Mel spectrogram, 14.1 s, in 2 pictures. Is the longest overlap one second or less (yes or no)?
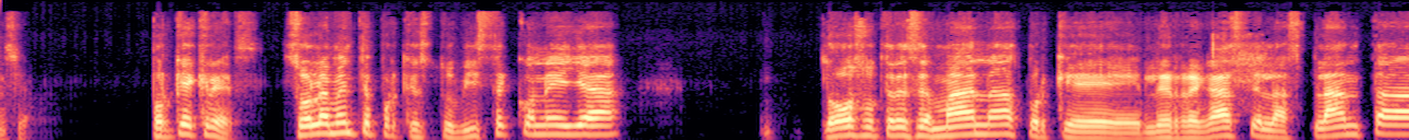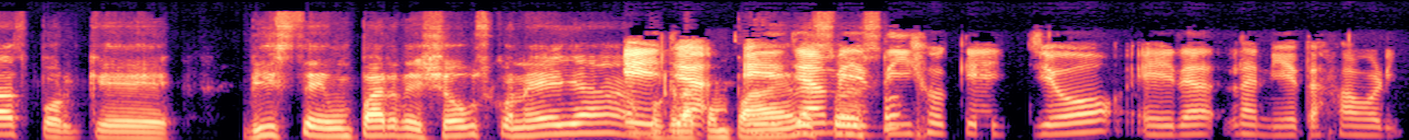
no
